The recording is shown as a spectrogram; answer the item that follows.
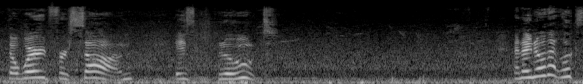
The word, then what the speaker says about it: låt: In Swedish, the word for song is låt. And I know that looks like an A, but that special little accent on top changes the pronunciation.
